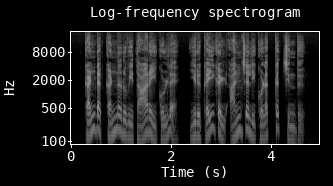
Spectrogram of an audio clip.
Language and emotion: Tamil, neutral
